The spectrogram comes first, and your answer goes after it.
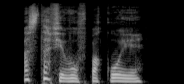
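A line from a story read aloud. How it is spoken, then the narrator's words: Gentle remark. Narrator (Russian): мягко заметила Джанет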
